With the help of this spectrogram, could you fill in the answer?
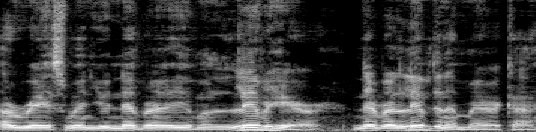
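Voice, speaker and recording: The speaker has a strong Jamaican accent and a fairly slow pace. The sound is dry and close, with no echo. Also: man. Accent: thick Jamaican. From United States. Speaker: vlogger, social commentator. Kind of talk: casual commentary monologue to camera.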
